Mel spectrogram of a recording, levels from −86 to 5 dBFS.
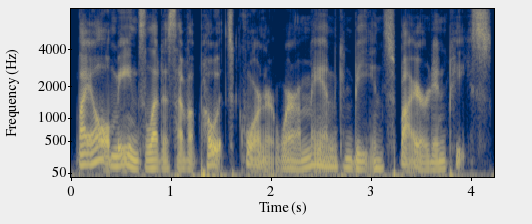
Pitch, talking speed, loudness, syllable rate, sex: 110 Hz, 240 wpm, -19 LUFS, 5.3 syllables/s, male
